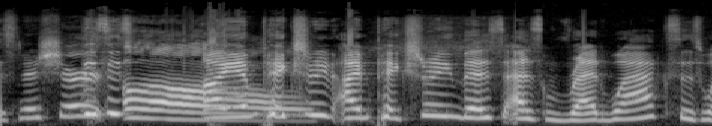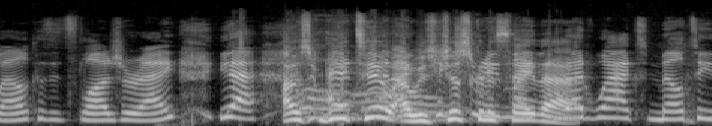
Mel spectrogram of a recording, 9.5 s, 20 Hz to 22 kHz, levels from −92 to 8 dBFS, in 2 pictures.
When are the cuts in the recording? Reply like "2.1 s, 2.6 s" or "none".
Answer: 3.6 s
